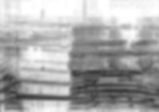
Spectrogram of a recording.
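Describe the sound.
A person's voice imitates a wolf howl while making NFL game picks for Saints vs Browns, a sustained wavering tone that holds for under a second, followed by a second rising, bending howl. Loud, with no other sounds.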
